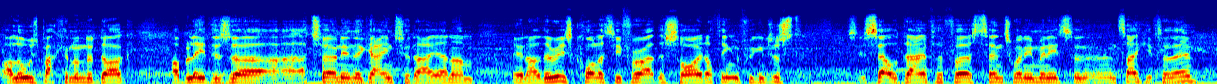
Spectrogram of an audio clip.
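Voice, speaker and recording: With a slight Birmingham accent, a man at a high pitch talks at a very fast pace using fairly even intonation. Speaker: former footballer, pundit. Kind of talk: pre-match studio discussion.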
